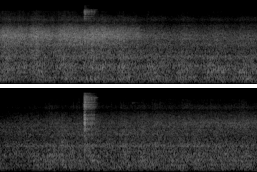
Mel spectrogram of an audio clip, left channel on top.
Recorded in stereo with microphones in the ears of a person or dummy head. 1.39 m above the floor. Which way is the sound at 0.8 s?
35° right (ahead or behind).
